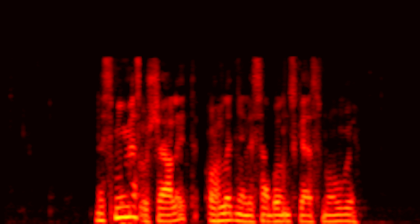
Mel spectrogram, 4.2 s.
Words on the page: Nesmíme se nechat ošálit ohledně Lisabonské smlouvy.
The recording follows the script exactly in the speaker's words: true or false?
false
